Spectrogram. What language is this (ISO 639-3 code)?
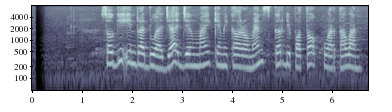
sun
